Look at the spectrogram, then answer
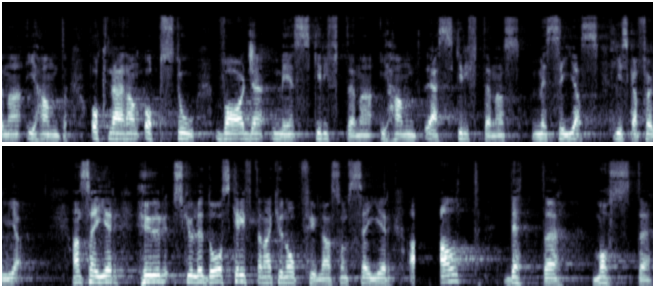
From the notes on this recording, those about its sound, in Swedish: Inspelad i Smyrnakyrkan, Göteborg 2011-04-21.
